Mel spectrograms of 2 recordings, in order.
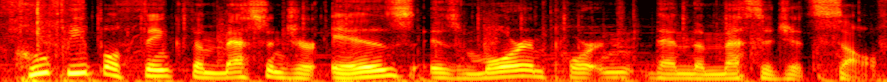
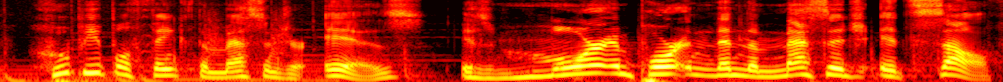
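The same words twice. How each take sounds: First: It is said at normal speed. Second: It is said more slowly.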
